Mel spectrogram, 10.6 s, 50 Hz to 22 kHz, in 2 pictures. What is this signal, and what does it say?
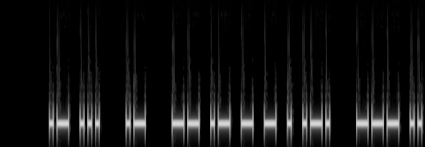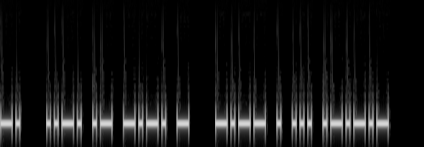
Morse code, heard as a keyed tone, about 25 wpm, 700 Hz. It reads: AS A MATTER OF FACT YES.
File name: practice / 25wpm / Sentences with 4-Word Phrases - 25wpm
